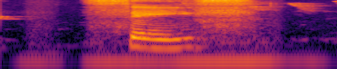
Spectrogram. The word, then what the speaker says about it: safe: Só que nós não pronunciamos a vogal final, né? Então aqui é nice, safe, large. Então todas essas palavrinhas aqui, apesar de terem duas vogais, como a gente não pronuncia o E final, então elas são consideradas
